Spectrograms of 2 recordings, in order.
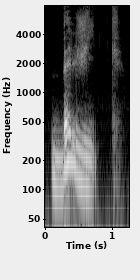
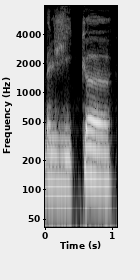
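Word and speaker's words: Belgique: French okay okay La belic okay remember Q uh here you will get only the sound C okay belic belic so it's not belgic not at all okay because it's only the belic okay Denmark so same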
